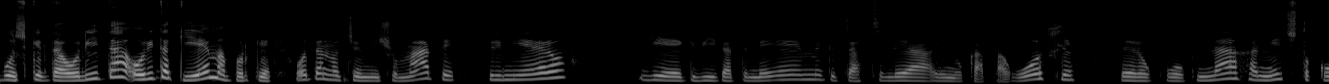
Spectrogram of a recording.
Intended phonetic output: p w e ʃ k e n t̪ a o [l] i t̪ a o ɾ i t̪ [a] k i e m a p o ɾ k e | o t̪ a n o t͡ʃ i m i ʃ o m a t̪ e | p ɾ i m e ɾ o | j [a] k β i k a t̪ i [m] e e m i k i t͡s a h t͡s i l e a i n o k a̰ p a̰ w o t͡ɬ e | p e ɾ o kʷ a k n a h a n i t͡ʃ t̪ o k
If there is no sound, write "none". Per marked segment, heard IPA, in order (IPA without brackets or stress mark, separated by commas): ɾ, a, e, n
